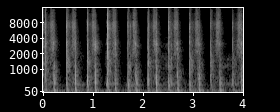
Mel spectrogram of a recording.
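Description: Tarot cards being shuffled by hand: a steady run of crisp card slaps, about four a second.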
